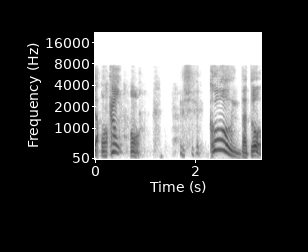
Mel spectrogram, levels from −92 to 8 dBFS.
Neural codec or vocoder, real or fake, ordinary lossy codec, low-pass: codec, 16 kHz, 4 kbps, FreqCodec, smaller model; fake; none; none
